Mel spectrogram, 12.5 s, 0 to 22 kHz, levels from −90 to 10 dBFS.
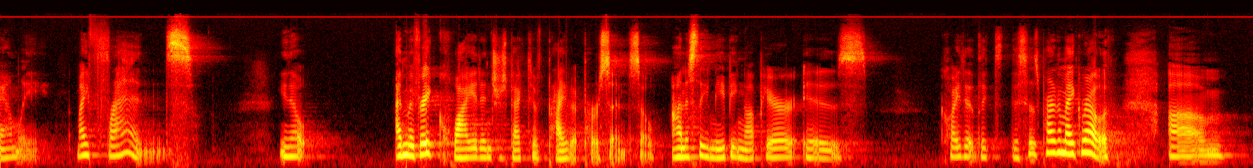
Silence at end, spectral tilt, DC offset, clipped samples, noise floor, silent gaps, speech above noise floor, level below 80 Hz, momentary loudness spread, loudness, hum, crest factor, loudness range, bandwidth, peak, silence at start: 0.2 s; -4 dB/octave; under 0.1%; under 0.1%; -55 dBFS; none; 36 dB; -56 dBFS; 14 LU; -18 LUFS; none; 20 dB; 3 LU; 16.5 kHz; 0 dBFS; 0 s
